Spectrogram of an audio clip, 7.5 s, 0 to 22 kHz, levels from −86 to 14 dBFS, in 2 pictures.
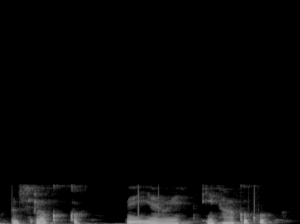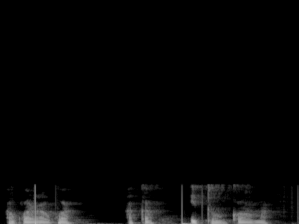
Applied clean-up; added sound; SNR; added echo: classical method WPE with log-MMSE.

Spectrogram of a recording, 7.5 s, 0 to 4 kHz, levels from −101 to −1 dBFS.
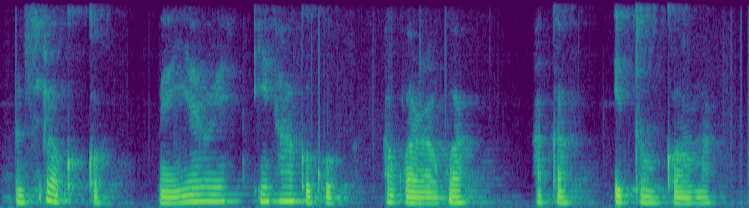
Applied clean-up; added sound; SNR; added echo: neural separator model SepFormer DNS4.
